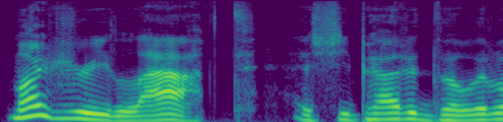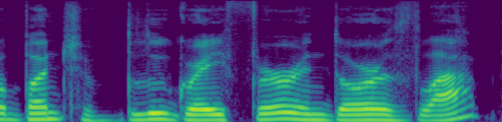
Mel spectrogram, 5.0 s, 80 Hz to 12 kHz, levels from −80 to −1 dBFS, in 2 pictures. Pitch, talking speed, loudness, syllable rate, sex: 155 Hz, 180 wpm, -17 LUFS, 4.5 syllables/s, male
